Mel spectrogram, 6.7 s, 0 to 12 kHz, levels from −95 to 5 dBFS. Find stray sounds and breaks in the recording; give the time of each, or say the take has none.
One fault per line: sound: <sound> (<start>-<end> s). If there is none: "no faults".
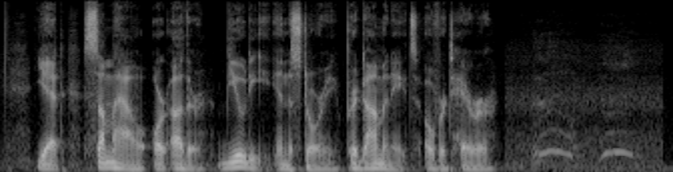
sound: breath (5.2-6.4 s)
